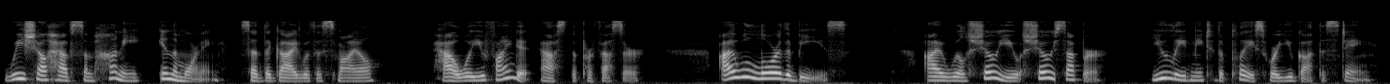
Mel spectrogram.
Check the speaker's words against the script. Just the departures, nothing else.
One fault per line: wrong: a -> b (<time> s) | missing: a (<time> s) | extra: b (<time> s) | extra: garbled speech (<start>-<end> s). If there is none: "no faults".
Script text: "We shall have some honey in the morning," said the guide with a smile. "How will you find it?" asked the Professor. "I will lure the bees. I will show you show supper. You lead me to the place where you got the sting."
no faults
